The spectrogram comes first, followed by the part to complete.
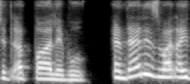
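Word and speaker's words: الطالب: It's difficult to pronounce it even. So, al-babu, yes. Al-talibu or at-talibu? At-talibu, excellent.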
